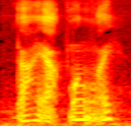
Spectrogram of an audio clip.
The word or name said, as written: dah-ya'wing'ay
